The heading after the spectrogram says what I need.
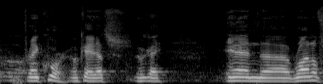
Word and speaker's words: Francor: How do you pronounce the last name? Francor.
